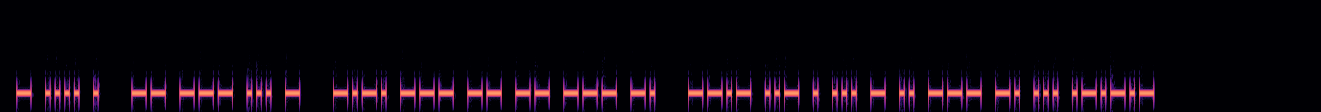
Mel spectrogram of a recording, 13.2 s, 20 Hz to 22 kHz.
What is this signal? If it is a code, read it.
Morse code, heard as a keyed tone, about 25 wpm, 700 Hz. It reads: THE MOST COMMON QUESTIONS.
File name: practice / 25wpm / Sentences with 4-Word Phrases - 25wpm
